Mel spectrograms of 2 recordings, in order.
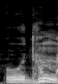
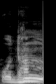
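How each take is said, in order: First: The first vowel is a long oo. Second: The first vowel is a short u. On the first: The speaker calls it right. "ऊ से ऊधम होगा" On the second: The speaker calls it wrong. "ये गलत है"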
